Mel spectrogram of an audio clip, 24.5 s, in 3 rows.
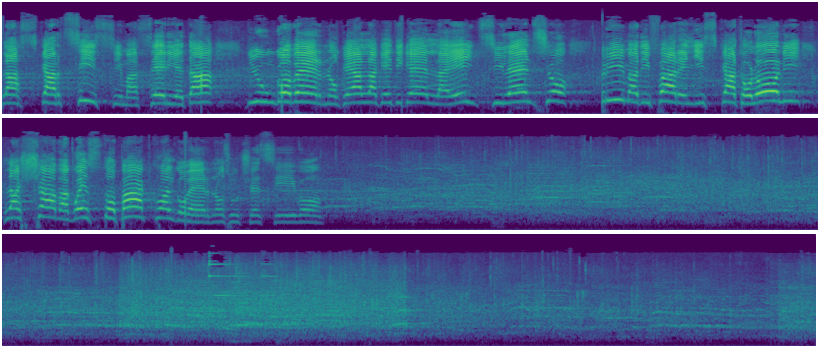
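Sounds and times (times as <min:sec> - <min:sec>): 
speech: 0:00.1 - 0:11.5
audience applause: 0:11.4 - 0:24.4.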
